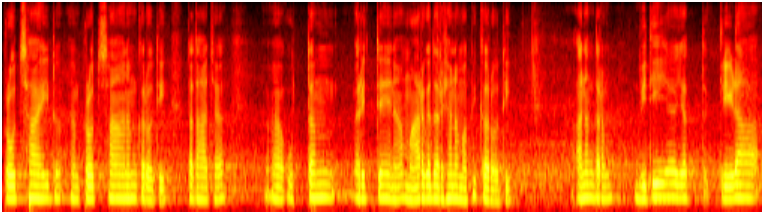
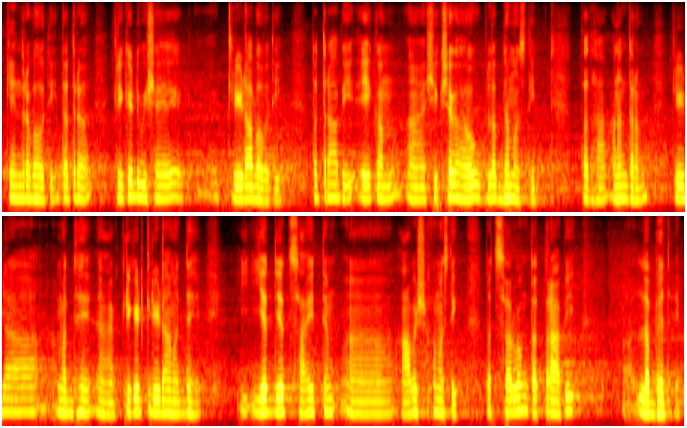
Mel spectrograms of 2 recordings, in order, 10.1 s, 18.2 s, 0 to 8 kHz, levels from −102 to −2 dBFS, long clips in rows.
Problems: constant background noise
